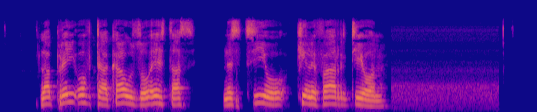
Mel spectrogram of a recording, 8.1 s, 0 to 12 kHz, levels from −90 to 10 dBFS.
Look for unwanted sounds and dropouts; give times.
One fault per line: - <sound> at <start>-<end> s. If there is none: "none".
none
